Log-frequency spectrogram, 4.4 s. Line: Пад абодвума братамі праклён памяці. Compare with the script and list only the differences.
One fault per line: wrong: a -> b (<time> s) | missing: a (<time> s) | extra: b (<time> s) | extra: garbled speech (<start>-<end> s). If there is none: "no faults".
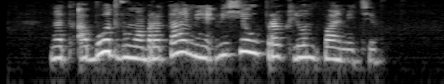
wrong: Пад -> Над (0.6 s)
extra: вісеў (2.2 s)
